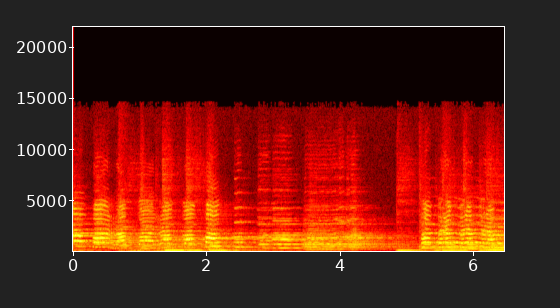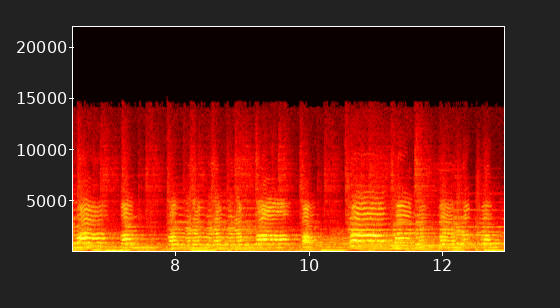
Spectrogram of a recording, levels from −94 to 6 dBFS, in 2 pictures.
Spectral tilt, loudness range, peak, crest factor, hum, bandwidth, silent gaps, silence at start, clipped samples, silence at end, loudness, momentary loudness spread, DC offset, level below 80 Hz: -4 dB/octave; 5 LU; -2 dBFS; 16 dB; none; 15 kHz; none; 0 s; under 0.1%; 0 s; -17 LUFS; 11 LU; under 0.1%; -54 dBFS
